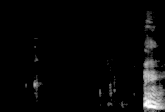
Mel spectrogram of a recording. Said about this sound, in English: Why I'm like having to clear my throat, I don't know. Sorry about that.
